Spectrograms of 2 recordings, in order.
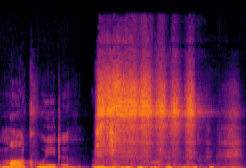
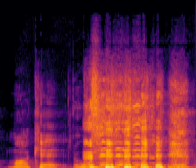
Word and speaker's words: Marquette: One of my partners called it Marquita.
